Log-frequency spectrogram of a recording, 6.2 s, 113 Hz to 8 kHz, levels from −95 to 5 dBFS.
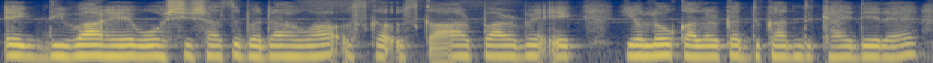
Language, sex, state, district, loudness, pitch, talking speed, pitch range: Hindi, female, Arunachal Pradesh, Longding, -17 LUFS, 185 Hz, 210 wpm, 180-190 Hz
